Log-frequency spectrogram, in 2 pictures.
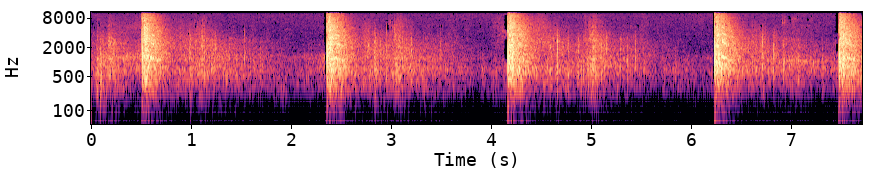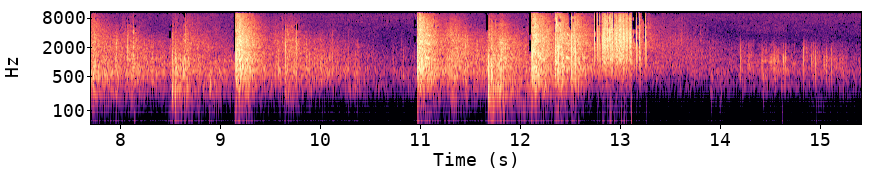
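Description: Aerial fireworks bursting in the sky: a series of sharp bangs every second or two, each trailing off as it fades, with a quick run of several bangs close together about twelve seconds in.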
